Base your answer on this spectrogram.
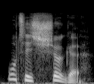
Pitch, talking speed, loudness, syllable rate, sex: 160 Hz, 190 wpm, -14 LUFS, 4.9 syllables/s, male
